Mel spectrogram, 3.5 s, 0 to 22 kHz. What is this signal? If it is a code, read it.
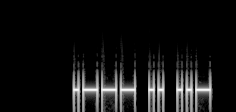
Morse code, heard as a keyed tone, about 17 wpm, 700 Hz. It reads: JIU
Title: Three Challenging Letter-Number Combinations 17wpm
